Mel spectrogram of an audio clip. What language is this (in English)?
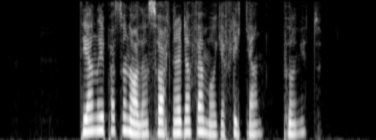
Swedish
